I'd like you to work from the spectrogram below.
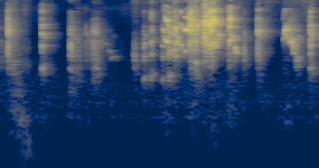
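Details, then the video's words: Indoor budgerigars producing a sequence of short, clicky chirps and scratchy notes, building to a busier burst of harsh chatter before separate chirps return; a soft tapping noise sits underneath. "budgie sounds to encourage your parrot to eat and sing"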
